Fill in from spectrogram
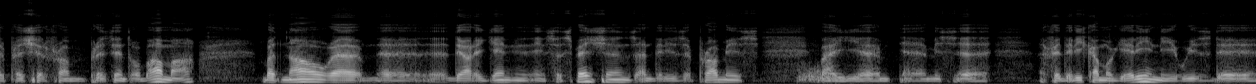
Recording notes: briefed the Middle East Forum in a conference call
